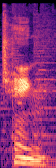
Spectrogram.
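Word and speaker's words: Kueng: Officers J. Alexander Kung and Thomas Lane. That's J. Alexander King.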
